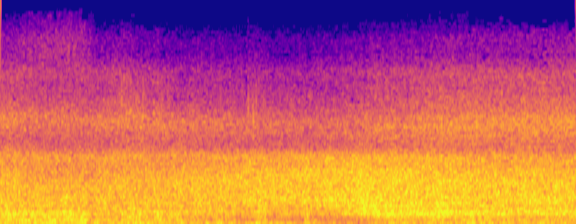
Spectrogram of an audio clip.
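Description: Steady roar of the Iguazu Falls waterfalls and the rapids beneath the walkway, heavy falling water close by, with wind rumbling on the microphone.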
